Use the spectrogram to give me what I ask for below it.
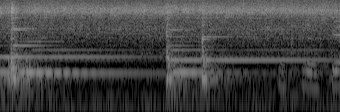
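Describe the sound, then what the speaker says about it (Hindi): Garlic fries in hot oil for biryani, a steady close sizzle interrupted by a few sharp clinks of a utensil against the pan, with no talking. "ऑयल हो गया गर्म, लहसुन रख"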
